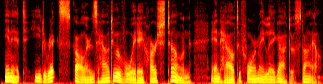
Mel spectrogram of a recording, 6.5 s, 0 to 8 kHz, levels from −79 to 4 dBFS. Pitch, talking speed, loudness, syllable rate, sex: 95 Hz, 165 wpm, -18 LUFS, 4.1 syllables/s, male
